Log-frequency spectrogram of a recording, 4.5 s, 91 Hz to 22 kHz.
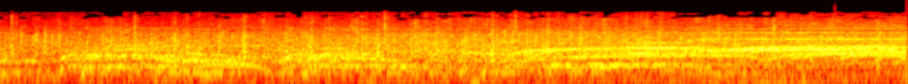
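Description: Cricket stadium crowd applauds steadily during a women's T20 match between India and Australia, sustained clapping and cheering that swells slightly toward the end, with faint commentary underneath.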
